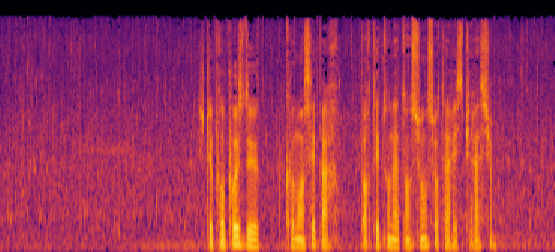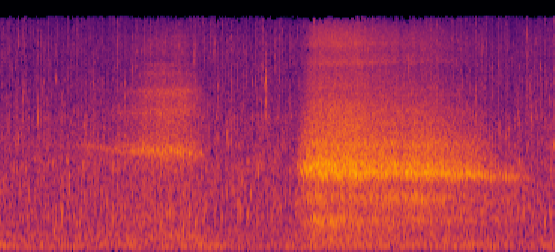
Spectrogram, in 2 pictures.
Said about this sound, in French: à quelques mètres de moi, t'entends peut-être la neige qui commence à fondre dans un petit ruisseau.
